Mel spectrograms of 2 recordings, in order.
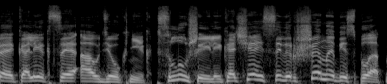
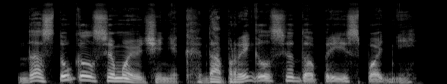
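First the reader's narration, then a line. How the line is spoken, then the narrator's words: Rough rasping. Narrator (Russian): грубо хрипел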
